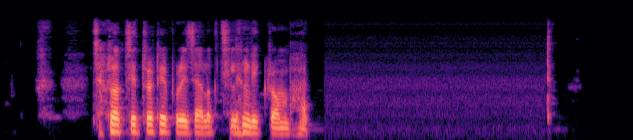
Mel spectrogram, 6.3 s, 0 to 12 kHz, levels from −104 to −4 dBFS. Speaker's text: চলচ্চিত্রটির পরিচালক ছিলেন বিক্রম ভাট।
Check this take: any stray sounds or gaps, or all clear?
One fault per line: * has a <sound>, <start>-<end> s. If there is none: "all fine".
all fine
